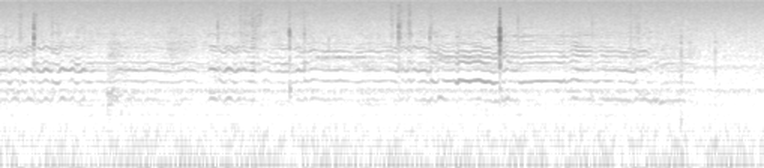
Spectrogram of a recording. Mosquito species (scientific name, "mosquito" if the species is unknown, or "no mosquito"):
Anopheles arabiensis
